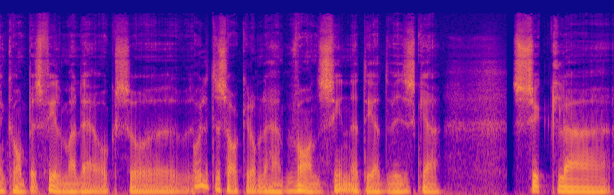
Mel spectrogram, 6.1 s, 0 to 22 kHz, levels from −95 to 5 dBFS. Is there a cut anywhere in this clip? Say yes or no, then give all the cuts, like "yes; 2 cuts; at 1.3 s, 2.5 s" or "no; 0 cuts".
yes; 3 cuts; at 1.9 s, 2.8 s, 5.1 s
